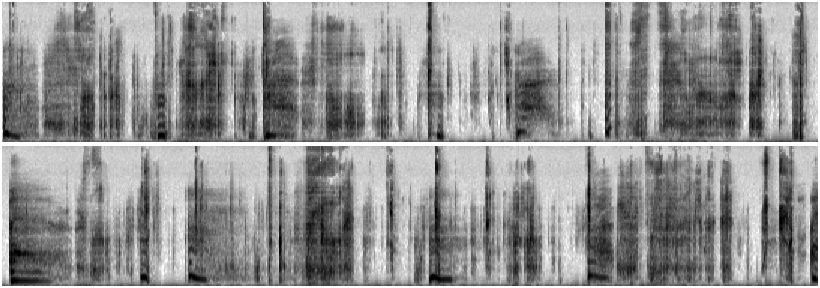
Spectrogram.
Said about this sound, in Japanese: ザーメンクリーム咀嚼されてるよ。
